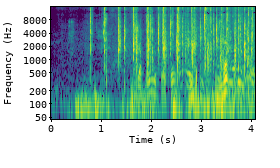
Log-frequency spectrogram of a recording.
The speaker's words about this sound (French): Beaucoup, beaucoup d'applaudissements.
